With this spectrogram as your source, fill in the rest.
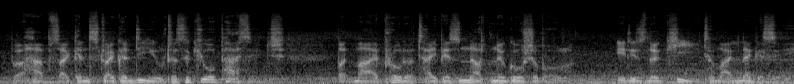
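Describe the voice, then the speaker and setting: Amid loud background noise, a man puts on a character voice with a very deep, low pitch. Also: moderate pace. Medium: video game. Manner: slow, grave, commanding.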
